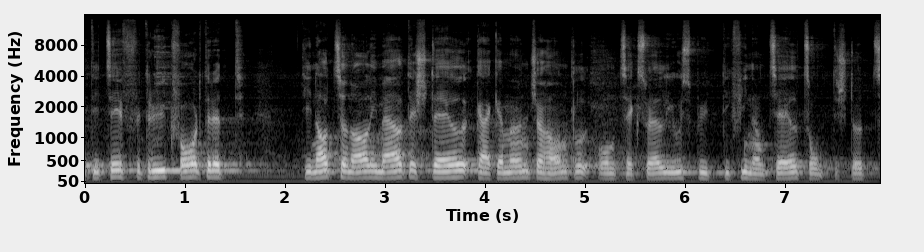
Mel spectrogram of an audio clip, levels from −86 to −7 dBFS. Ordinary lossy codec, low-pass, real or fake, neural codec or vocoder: none; 14.4 kHz; real; none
